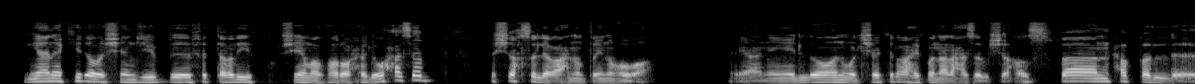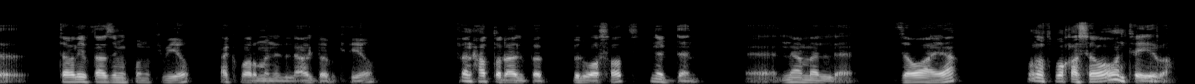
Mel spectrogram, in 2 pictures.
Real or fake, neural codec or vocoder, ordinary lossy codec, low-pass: real; none; none; 7.2 kHz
